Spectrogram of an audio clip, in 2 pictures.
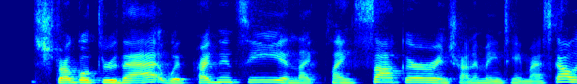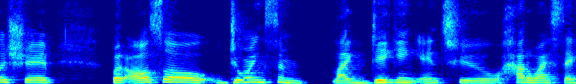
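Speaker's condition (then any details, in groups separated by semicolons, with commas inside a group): No condition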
